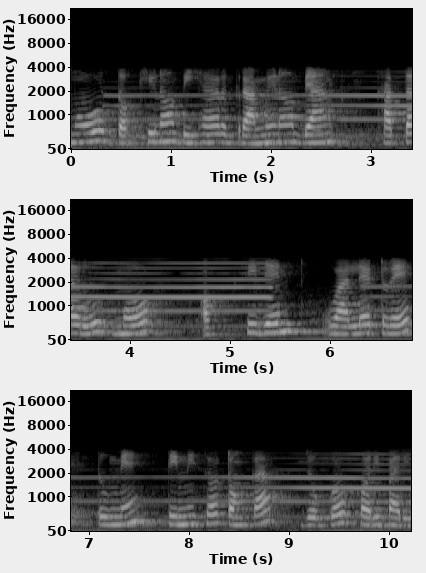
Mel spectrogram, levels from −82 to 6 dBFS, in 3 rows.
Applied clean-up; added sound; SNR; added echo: none; Wind instrument, woodwind instrument; 10 dB; none.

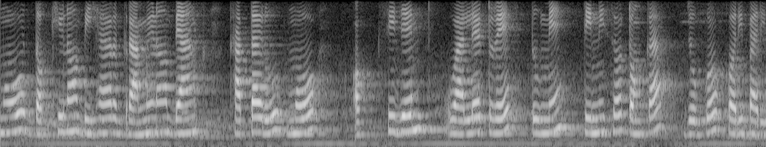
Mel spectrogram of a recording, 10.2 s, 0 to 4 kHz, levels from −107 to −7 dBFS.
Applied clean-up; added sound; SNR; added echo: none; none; none; none.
